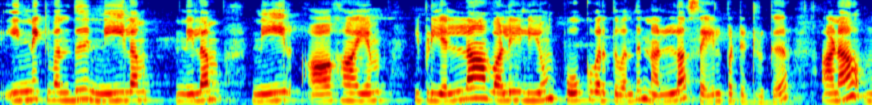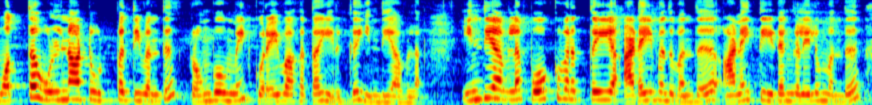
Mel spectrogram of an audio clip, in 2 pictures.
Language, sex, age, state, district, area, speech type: Tamil, female, 30-45, Tamil Nadu, Tiruppur, urban, spontaneous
